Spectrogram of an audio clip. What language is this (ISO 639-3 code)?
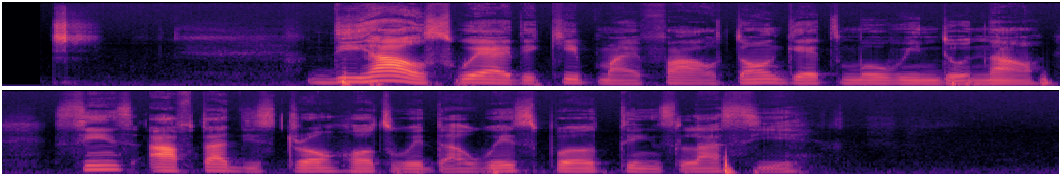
pcm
